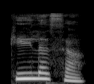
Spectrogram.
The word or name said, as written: ಕಿಲಾಸ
